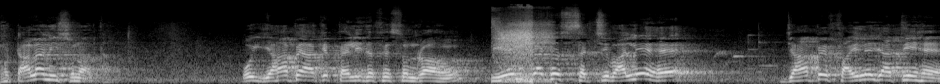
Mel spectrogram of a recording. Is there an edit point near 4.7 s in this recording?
yes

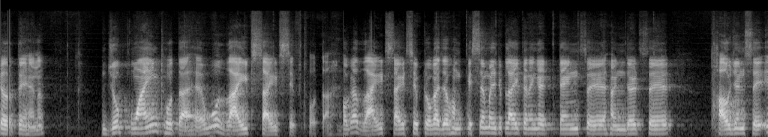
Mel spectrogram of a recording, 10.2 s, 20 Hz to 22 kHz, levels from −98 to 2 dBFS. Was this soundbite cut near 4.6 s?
yes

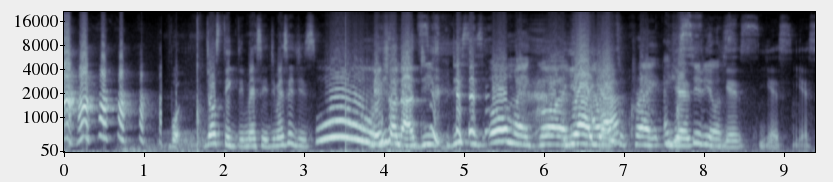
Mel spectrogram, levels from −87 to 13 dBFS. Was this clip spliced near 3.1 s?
no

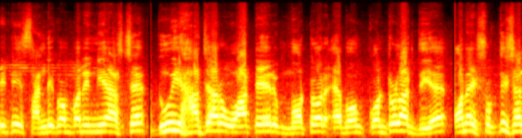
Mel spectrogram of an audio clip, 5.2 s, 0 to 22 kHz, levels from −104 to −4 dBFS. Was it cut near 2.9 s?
no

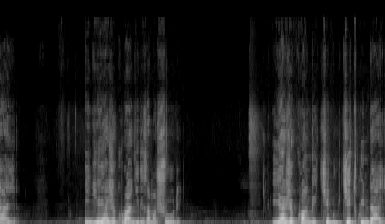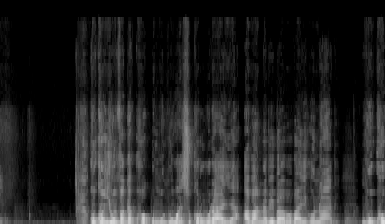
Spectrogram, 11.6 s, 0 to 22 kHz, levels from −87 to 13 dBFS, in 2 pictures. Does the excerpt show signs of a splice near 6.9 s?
no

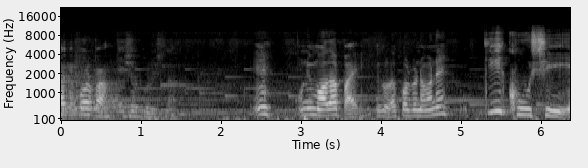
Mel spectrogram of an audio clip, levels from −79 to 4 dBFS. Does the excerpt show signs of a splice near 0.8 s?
yes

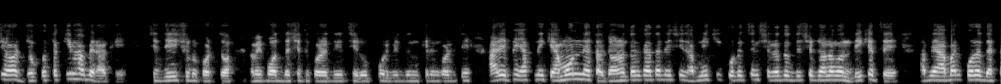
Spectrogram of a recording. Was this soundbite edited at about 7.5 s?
no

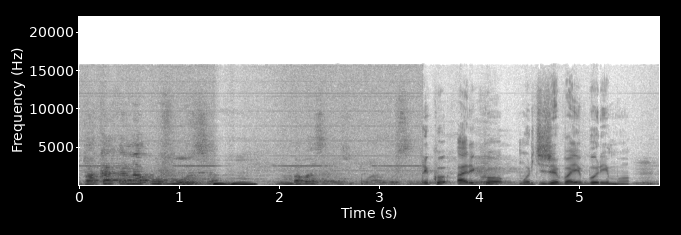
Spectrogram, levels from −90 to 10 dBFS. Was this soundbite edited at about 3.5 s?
yes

